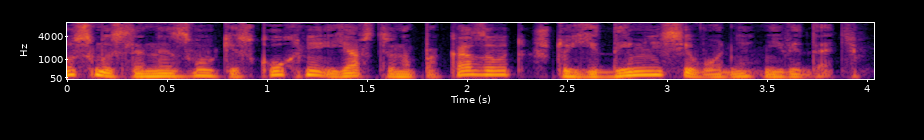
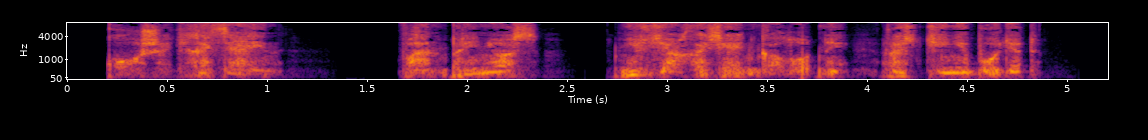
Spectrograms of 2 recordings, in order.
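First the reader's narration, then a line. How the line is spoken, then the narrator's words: Barely audible whisper. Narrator (Russian): Еле слышный шепот принадлежит Вану, нашему штатному кожевару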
